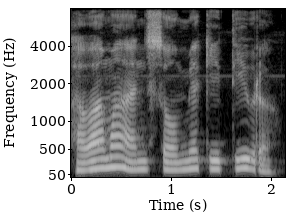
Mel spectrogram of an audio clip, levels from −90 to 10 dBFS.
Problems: background sounds at intervals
